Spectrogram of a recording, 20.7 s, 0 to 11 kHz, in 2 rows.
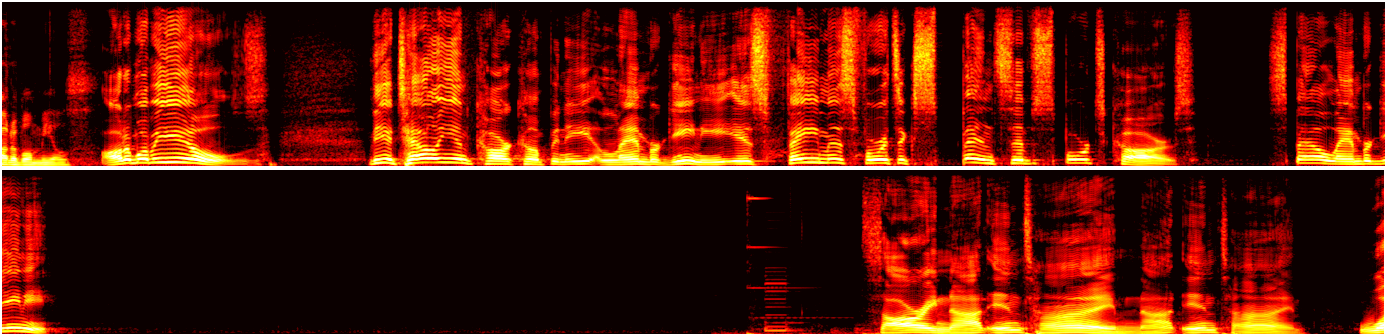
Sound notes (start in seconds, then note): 15.9 bell chimes; 16.0 buzzer beeps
